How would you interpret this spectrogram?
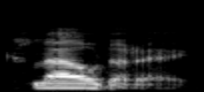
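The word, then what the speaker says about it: claudere: the present active infinitive ends in e-r-e-a short e r e cloud array now to translate that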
